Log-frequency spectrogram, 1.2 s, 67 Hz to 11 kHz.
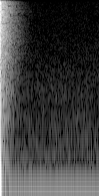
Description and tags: a fast finger snap recorded with DR-40
click, design, snap, sound, transient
